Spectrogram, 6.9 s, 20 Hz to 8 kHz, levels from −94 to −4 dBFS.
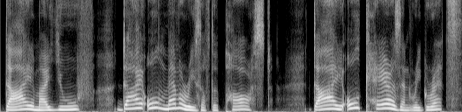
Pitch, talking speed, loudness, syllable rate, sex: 240 Hz, 120 wpm, -15 LUFS, 3.1 syllables/s, female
